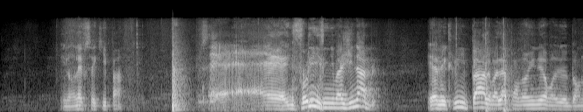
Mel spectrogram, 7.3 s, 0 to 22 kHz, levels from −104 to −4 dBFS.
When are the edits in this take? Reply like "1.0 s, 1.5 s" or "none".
2.4 s, 4.0 s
